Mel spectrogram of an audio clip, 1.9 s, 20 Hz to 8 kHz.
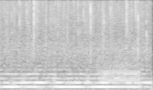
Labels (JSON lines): {"label": "biophony, midshipman", "recorder": "SoundTrap 500"}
